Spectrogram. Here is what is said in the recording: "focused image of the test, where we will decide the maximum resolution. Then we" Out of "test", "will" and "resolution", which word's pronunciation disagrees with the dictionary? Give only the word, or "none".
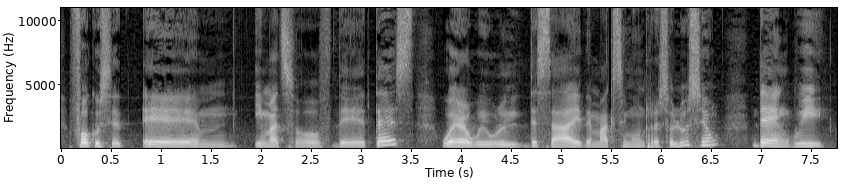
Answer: resolution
